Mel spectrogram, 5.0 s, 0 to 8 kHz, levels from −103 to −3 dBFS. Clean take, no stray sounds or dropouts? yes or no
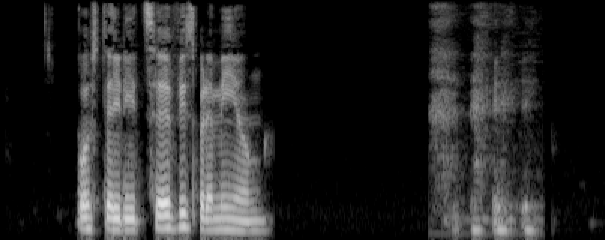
no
